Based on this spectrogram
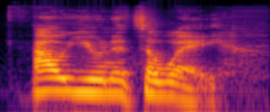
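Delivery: ordinary talk, nothing marked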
